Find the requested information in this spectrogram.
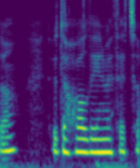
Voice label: "holi", Welsh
